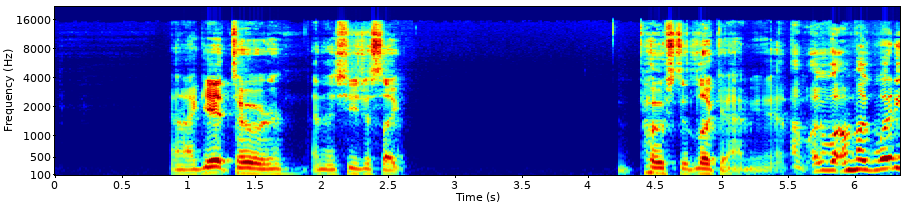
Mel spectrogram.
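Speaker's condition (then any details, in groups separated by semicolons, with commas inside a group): No condition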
